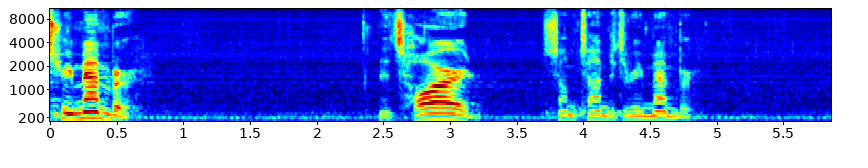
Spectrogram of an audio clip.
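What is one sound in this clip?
An elderly man speaks slowly and solemnly into a microphone, with long pauses.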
